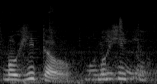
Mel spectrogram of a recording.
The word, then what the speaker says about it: mojito: for he told so the J the yeah is pronounced as ha right mojito but does it mean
